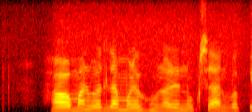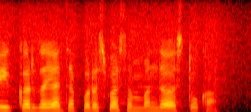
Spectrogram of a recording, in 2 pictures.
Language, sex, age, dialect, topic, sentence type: Marathi, male, 18-24, Northern Konkan, agriculture, question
